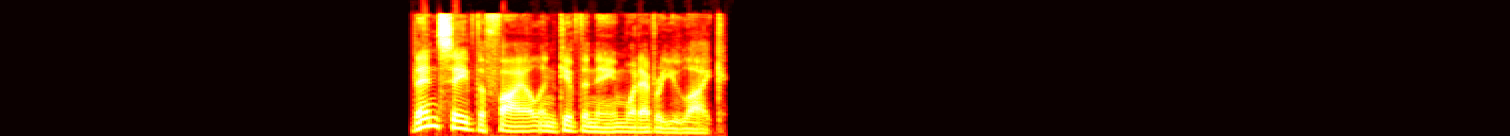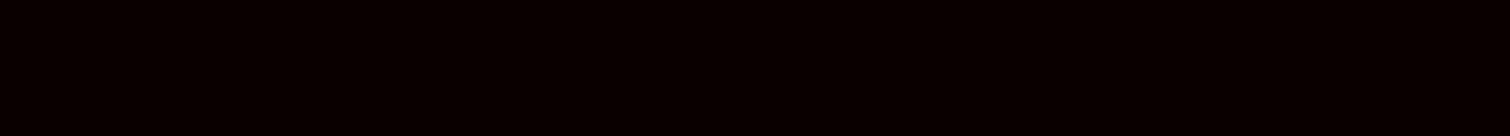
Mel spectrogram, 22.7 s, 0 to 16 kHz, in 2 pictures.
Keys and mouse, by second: 1.3-4.5 drag.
